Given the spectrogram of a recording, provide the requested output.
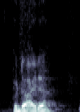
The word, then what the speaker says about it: Hodeidah: Hodeidah, H-O-D-E-I-D-A, Hodeidah, the port city of Hodeidah, basically eliminated the entire oil depot there.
